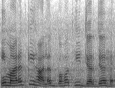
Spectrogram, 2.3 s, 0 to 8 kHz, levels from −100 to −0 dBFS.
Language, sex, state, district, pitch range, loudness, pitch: Hindi, female, Bihar, Jahanabad, 220-260 Hz, -17 LUFS, 230 Hz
